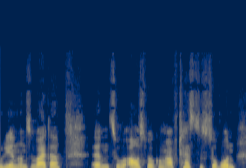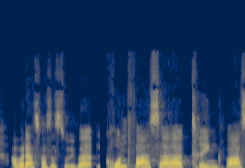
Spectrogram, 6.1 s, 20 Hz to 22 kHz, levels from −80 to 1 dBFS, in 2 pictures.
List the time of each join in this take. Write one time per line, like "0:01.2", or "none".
none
